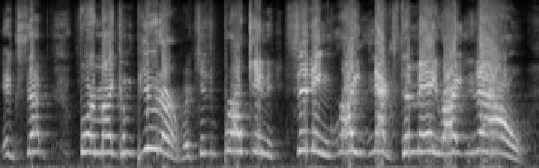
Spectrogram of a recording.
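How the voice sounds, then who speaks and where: A man's voice: very high-pitched, measured pace, sharp tone. A young man talking casually as a video creator and prank caller. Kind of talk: casual vlog intro and prank phone call.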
